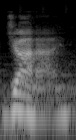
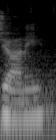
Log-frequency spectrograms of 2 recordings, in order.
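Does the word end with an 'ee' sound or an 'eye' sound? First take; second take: eye; ee. First: The word ends with an 'eye' sound. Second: The word ends with an 'ee' sound. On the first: The speaker calls it right. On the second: The speaker calls it wrong.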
